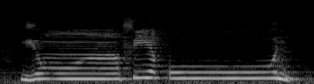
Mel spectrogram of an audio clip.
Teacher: یہاں نون کے اوپر ہم نے اخفا کیا ہے کیونکہ نون ساکن ہے اور اس کے بعد فا ہے. جب نون ساکن کے بعد کچھ حروف ہیں وہ آ جائیں، ان میں سے ایک فا بھی ہے.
